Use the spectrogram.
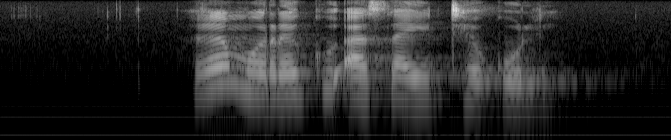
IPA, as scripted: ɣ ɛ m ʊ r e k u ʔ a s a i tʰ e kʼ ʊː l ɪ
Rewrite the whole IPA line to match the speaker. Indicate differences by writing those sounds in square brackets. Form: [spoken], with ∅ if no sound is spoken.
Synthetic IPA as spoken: ɣ ɛ m ʊ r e k u ʔ a s a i tʰ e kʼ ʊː l ɪ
